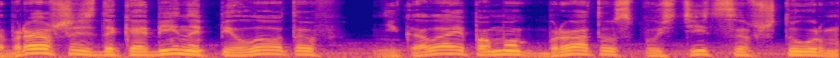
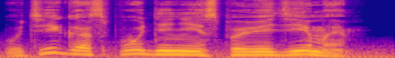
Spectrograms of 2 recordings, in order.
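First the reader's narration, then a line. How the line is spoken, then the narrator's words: Wry snort. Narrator (Russian): хмыкнул Николай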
